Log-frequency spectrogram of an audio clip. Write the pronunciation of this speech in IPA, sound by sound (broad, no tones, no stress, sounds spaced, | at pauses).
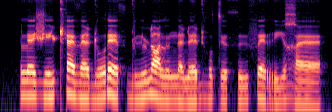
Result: l ɛ ʒ e j ʈʰ æ ð æ ɖ o ɾ ɛ θ ɖ ʉ ɳ ɑ l ɵ n æ ɳ ɛ ɖʱ o t ø θ ʉ f ɛ r i ʁ æ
